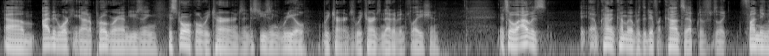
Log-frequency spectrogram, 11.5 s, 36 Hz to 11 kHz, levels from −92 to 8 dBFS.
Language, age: English, 50-69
